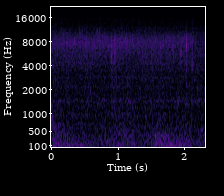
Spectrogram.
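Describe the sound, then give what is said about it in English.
Onions and garlic sizzle as they sauté in olive oil, a steady, even hiss of frying with fine crackle throughout and no talk. “First, I'm going to put the onions in. Back to the bench scraper to scoop up these onions when they're going into the oil. Now we can squeeze the garlic into there as well.”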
